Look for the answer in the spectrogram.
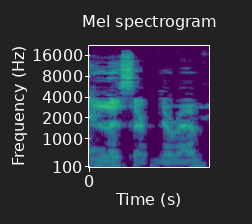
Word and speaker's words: Le Cirque des Rêves: Did I say that right? – Le Cirque des Rêves, yeah.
